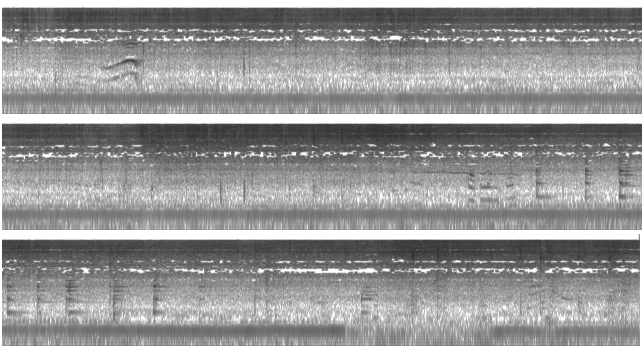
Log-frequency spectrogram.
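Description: Sliced onions, bay leaves and green chillies sizzling in hot oil in an iron wok, with a steady hiss that grows louder about twelve seconds in. A metal spatula stirs them, scraping and clicking against the pan in a run of short knocks past the middle.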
